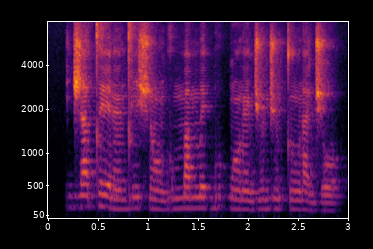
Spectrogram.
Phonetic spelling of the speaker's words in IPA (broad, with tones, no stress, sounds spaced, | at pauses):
d͡ʒ a˦ t e˦˨ ɾ ɛ̃˨˦ d i˦ ʃ ɔ̃˧ ɡ u˧ m a˦ m e˦ ɡ͡b u˦ ɡ͡b ɔ̃˧ ɾ ɛ̃˧ d͡ʒ ũ˦ d͡ʒ ũ˦˨ t ũ˧ ɾ a˨ d͡ʒ o˨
